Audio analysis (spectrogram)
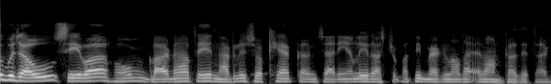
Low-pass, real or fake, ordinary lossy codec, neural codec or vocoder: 7.2 kHz; fake; none; codec, 16 kHz, 1 kbps, X-Codec, HuBERT features, trained on balanced general audio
